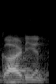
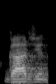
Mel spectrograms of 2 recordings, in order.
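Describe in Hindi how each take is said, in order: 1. बीच का व्यंजन 'd' ध्वनि है। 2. बीच का व्यंजन 'j' ध्वनि है। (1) "it's गार्डियन only" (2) "there is no word like गार्जियन"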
